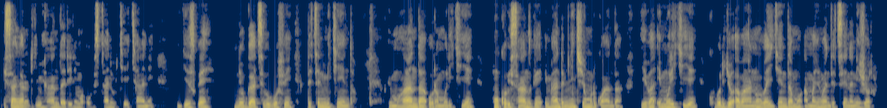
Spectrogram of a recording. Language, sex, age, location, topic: Kinyarwanda, male, 18-24, Huye, government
